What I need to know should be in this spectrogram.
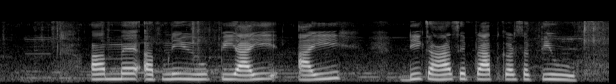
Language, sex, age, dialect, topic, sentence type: Hindi, male, 18-24, Marwari Dhudhari, banking, question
